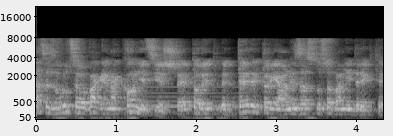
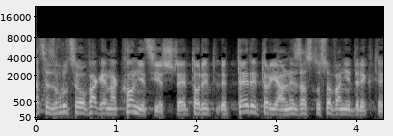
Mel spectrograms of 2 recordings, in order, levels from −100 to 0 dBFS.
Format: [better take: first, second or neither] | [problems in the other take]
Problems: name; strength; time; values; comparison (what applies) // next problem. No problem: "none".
second | background sound (Bowed string instrument); 19 dB below the speech // room echo; dies away in 0.3 s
